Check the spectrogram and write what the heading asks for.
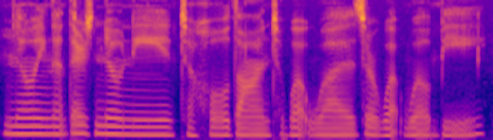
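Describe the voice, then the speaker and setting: A woman guiding a sleep meditation in a slow, soothing, hushed way. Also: sits low, monotone, vocal fry, clean tone, dry recording, clean studio sound. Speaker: meditation guide.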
